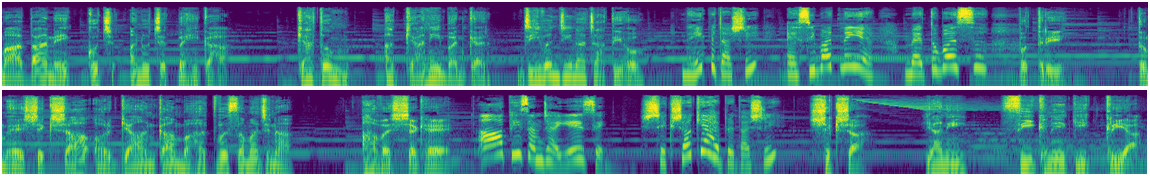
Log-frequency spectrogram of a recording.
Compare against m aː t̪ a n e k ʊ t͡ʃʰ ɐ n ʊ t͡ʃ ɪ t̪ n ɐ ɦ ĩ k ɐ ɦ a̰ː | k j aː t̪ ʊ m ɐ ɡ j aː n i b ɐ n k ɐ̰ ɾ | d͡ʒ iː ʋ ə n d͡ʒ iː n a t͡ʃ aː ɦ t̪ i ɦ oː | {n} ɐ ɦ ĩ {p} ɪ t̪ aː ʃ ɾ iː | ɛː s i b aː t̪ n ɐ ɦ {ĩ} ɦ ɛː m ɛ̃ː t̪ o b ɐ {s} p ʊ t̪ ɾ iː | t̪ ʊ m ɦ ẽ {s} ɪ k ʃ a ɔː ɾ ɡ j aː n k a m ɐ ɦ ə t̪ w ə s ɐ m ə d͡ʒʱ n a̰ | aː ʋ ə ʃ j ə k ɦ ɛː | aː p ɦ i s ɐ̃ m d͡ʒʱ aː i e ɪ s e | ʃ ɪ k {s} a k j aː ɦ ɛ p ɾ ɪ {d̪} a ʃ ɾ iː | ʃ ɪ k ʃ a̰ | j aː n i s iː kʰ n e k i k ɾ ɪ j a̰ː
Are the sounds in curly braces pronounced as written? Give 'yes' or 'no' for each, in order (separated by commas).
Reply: yes, yes, yes, yes, no, no, no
